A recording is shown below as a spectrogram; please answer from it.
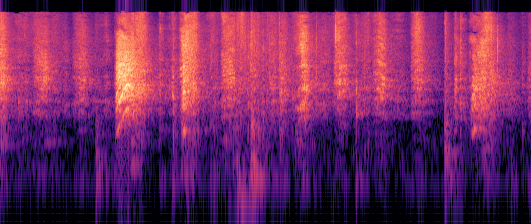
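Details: Indoors at home, a Boston Terrier playing wildly with a balloon gives sharp, high yelping barks amid panting and rustling noises.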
